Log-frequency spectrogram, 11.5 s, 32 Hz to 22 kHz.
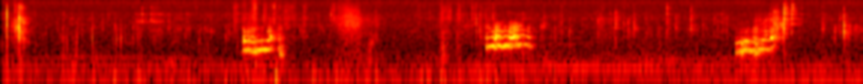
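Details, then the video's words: Bengal cat Simba, a 14-week-old kitten, vocalizing while eating indoors: three short, wavering, harmonic murmurs, each about half a second long and spaced roughly three seconds apart, with a faint low room hum between them. "Funny eating noise"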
